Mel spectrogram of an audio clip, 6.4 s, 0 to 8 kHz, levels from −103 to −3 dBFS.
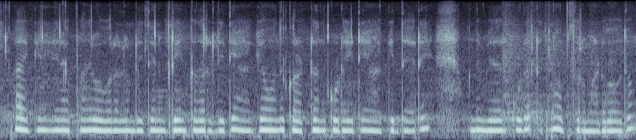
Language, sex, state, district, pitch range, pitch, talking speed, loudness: Kannada, female, Karnataka, Chamarajanagar, 210-225 Hz, 215 Hz, 130 wpm, -24 LUFS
